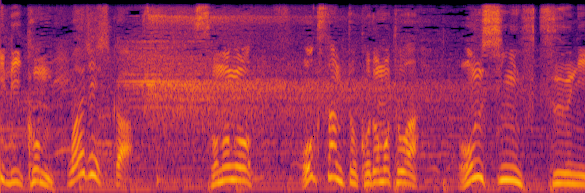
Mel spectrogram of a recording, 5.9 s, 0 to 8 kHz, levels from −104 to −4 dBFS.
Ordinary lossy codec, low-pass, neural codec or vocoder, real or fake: none; 7.2 kHz; none; real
